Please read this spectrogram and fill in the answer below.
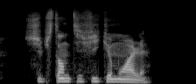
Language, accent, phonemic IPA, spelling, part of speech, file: French, France, /syp.stɑ̃.ti.fik mwal/, substantifique moelle, noun, LL-Q150 (fra)-substantifique moelle.wav
- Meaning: the very substance, the true essence, the pith, the marrow, the crux of the matter, the heart of the matter, the core; the hidden meaning, the true meaning, the real meaning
